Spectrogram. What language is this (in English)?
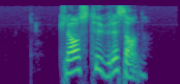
Swedish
